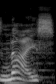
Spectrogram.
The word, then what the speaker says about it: Nice: It's nice in Nice. It's spelled N-I-C-E, but pronounced like the daughter of your brother or sister.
